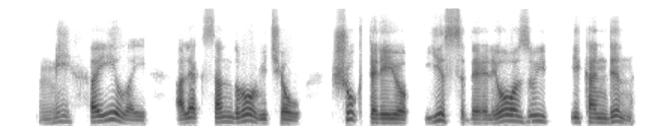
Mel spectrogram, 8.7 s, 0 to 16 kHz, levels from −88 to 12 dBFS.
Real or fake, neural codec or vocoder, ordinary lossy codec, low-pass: fake; codec, 24 kHz, 0.5 kbps, DualCodec; Opus, 16 kbps; 10.8 kHz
